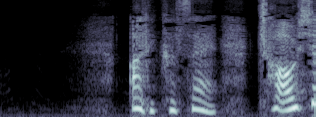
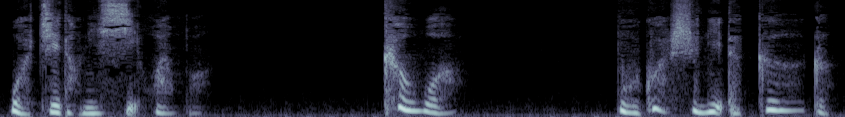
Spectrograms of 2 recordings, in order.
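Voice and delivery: low, soft, measured reassurance; earnest, heartfelt; 5 semitones lower, 3 dB quieter than usual. A narrator's reading. Young man lets a girl down as a brother, earnest and gentle. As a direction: speak gently and seriously, in a lowered voice. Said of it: "语重心长地说".

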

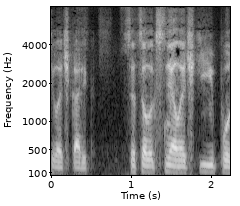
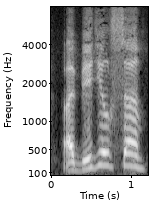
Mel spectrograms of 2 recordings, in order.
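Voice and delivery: higher, drawn-out anxious query; nervous question; 10 semitones higher, 4 dB louder, slower than usual. A narrator's reading. Nervous man asking the electrician, jittery. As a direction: ask it on edge. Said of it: "спросил нервно".

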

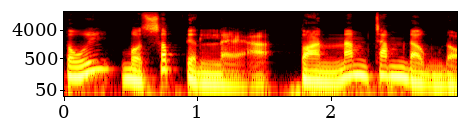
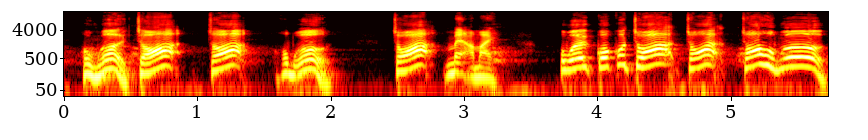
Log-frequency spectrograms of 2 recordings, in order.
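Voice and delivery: much higher, loud terrified yelling; panicked shouting; 13 semitones higher, 8 dB louder than usual. Acted. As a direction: scream for Hùng while fending off a dog. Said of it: "mồm thì quát con chó". (la hét hoảng loạn, giọng cao vút)

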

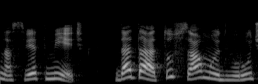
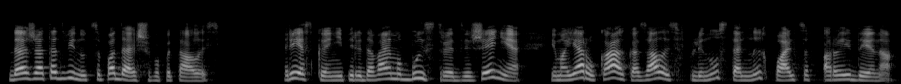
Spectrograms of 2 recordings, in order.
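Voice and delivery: plain reading voice

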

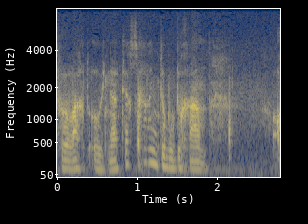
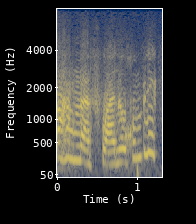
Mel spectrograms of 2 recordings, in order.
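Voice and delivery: higher and louder, throwing up his hands; exasperated outburst; 8 semitones higher, 5 dB louder, faster than usual. Acted. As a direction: stop the flood of questions, flustered. Flooded with questions, exasperated. (geïrriteerd uitroepen)

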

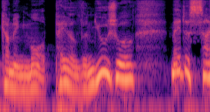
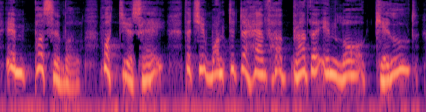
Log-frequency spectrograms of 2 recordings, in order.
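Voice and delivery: high-pitched disbelief; astonished cry; 10 semitones higher, 4 dB louder than usual. A narrator's reading. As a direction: exclaim it, aghast and incredulous. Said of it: "cried Porthos".

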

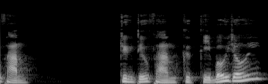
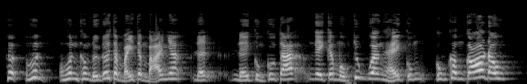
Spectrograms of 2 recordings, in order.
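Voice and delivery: high-pitched, stammering panic, louder at the end; flustered denial; 11 semitones higher, 3 dB louder than usual. A narrator's reading. Trương Tiểu Phàm denies any relationship, flustered and high-pitched. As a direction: blurt out a panicked denial, voice shooting up. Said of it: "hoảng hốt không ít, mặt mày trắng bệch rồi nói lẹ".

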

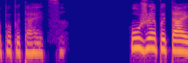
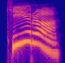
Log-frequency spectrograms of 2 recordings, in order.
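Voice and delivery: raised, high-pitched call; yelling; 8 semitones higher, 4 dB louder than usual. A narrator's reading. Father calls Kira from the kitchen, yelling. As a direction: call out from another room. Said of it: "заорал Игорь из кухни".

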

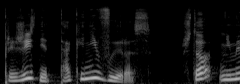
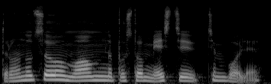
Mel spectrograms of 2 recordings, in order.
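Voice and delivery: ordinary delivery

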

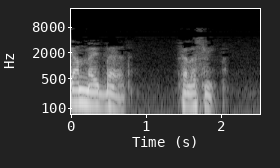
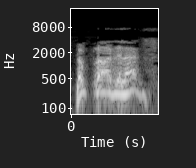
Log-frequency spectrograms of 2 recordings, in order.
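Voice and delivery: shouted drill order; 10 semitones higher than usual. Acted. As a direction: chivvy the marching lads. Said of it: "Charlie had shouted at him".

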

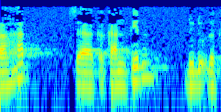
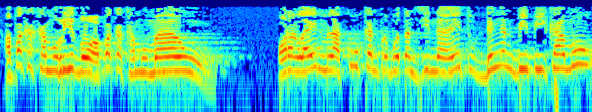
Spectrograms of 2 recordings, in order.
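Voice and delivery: high, loud preacher's challenge to the listener; forceful questioning; 11 semitones higher, 12 dB louder than usual. Retold or imitated. Preacher voicing the Prophet challenging the young man, loud and high. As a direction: hammer the question home at full voice.

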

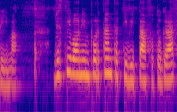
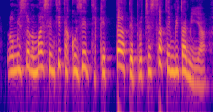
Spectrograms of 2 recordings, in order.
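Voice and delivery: high, louder outraged cry; indignant exclamation; 9 semitones higher, 7 dB louder than usual. Acted. Phyllis protests the aunt's treatment, high indignant cry. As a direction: protest being judged. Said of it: "esclamò Phyllis".

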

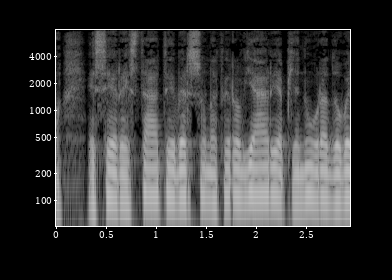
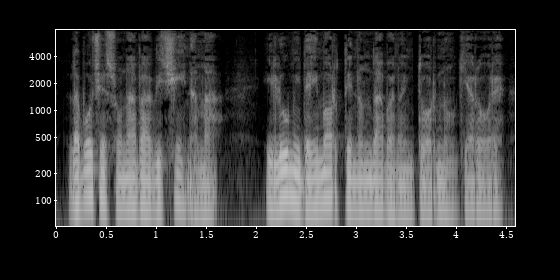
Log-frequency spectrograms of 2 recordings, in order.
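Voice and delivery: usual speaking voice

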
